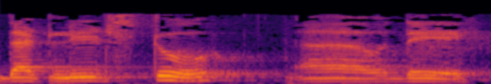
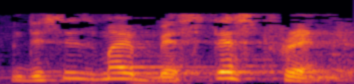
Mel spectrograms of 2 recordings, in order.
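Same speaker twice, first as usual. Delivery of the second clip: mock childlike boast, louder, breaking into a laugh; quoting a child, laughing; 5 semitones higher, 8 dB louder than usual. The little one says it to me, laughing. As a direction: retell the kid's line while chuckling at it. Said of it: "next time he says to me".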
